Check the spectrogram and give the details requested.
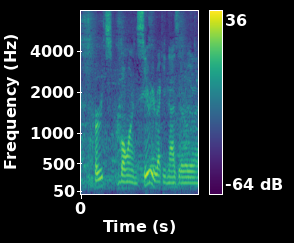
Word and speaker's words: Pertzborn: do you say your last name again bro hertzborne hurts born Siri recognized it earlier when I said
